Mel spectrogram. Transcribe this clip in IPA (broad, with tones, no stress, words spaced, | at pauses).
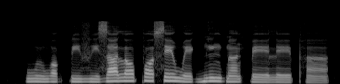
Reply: wu˨wɔ˨ k͡pi˨vi˨za˦ lɔ˦pɔ˦se˦ we˨ɡ͡bĩ˦ ɡ͡bã˨ k͡peː˨leː˨pʰã˨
